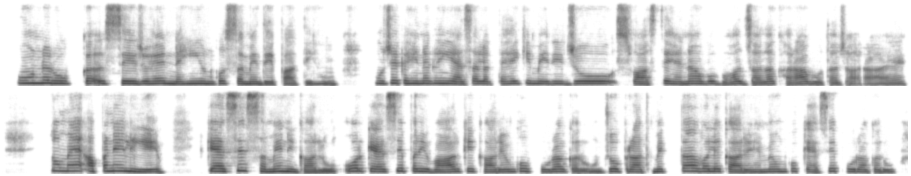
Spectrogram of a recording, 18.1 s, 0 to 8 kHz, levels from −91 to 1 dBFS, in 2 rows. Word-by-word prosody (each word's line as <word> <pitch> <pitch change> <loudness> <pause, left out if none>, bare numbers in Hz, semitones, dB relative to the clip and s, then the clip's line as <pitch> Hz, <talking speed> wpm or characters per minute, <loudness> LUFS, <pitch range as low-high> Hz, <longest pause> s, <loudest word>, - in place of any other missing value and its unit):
पूर्ण 280 +1 +5
रूप 255 -2 +3 0.2
क 245 0 0
से 240 0 +2
जो 235 +1 +2
है 245 +1 +2
नहीं 235 +1 +3
उनको 235 +1 +1
समय 220 -2 0
दे 205 0 0
पाती 95 - -6
हूँ। 205 -1 -3 0.4
मुझे 255 +2 0
कहीं 255 -1 +2
न 250 0 +1
कहीं 255 -1 +2
ऐसा 210 +2 -3
लगता 225 0 -3
है 240 +1 -1
कि 250 +1 -6
मेरी 230 -1 -1
जो 235 +2 +2
स्वास्थ्य 205 +3 -3
है 215 - -2
ना, 235 +2 0
वो 230 0 -1
बहुत 210 +2 -3
ज़्यादा 200 +2 -3
खराब 210 +2 -4
होता 195 0 -6
जा - - -11
रहा 95 0 -9
है। 195 +2 -7 0.5
तो 310 - 0
मैं 295 0 +3
अपने 285 +3 +3
लिए 225 -5 +4 0.5
कैसे 265 +4 +4
समय 255 -4 +3
निकालूँ 205 -3 +2 0.2
और 285 0 +2
कैसे 240 +3 +2
परिवार 230 -3 +1
के 255 -1 -2
कार्यों 220 +1 -2
को 265 +1 -2
पूरा 230 +2 0
करूँ, 210 0 -6
जो 250 +4 0
प्राथमिकता 235 +5 0
वाले 255 -1 +1
कार्य 205 0 0
हैं 215 - -2
मैं 230 +2 -1
उनको 240 +2 -2
कैसे 215 +6 -4
पूरा 225 -3 -2
करूँ, 210 0 -3
235 Hz, 190 wpm, -23 LUFS, 210-250 Hz, 0.5 s, पूर्ण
